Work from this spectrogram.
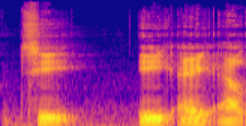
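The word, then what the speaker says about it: Teale: Um, but on the other hand, the Teal T E A L E, I think it's pronounced the teal, uh, Golden Gate brings affordable studio living to revitalized Naples property.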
